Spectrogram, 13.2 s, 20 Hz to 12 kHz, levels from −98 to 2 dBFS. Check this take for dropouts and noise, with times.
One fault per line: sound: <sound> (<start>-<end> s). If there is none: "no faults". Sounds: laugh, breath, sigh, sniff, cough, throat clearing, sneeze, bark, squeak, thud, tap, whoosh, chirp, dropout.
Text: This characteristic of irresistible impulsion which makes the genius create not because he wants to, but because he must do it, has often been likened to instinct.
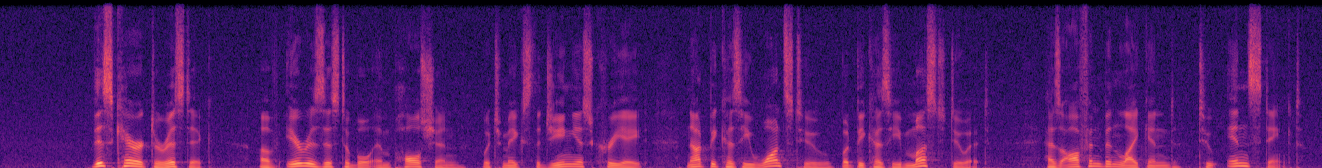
no faults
